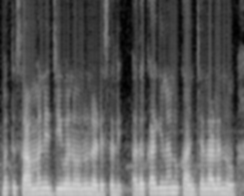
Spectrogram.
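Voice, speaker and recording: A woman reading as grieving Bhavani, plaintive and flat. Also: medium pitch, normal speed, lightly acted. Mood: sorrowful. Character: grieving transgender woman telling her past.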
